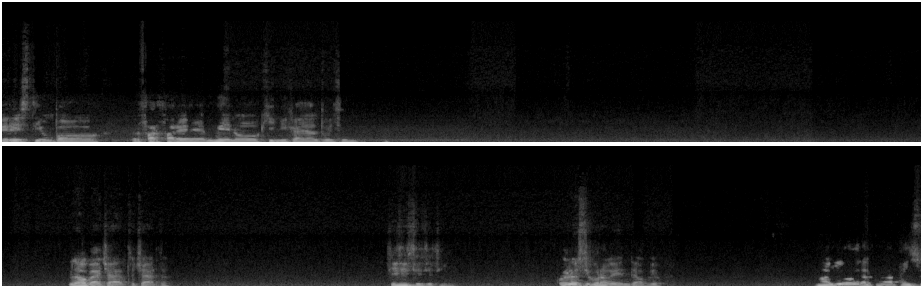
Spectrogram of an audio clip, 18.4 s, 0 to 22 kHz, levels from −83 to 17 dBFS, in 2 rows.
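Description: From 1.27 to 2.15 s the talker's level sags by a few decibels in patches totalling about half a second. This is speech suppressed in double talk, likely caused by the echo canceller failing to separate the near talker from loudspeaker echo while both sides spoke, so it pulled both down. It recurs from 3.4 to 3.9 s, and again from 17.28 s to the end, each time much deeper, roughly 15 dB. Unlike gating, the dips follow the talker's own words and thin the voice itself, not just the room.

Between 4.14 and 4.46 s a faint second voice sits far below the talker, around 35 dB down. This is the other side's voice leaking through, likely from far-end audio on the loudspeaker that the echo canceller did not fully remove from the microphone. It differs from the suppression faults because something is added rather than taken away: a brief, distant scrap of a different voice.

At 16.07 to 16.22 s the room sound drops by about 7 dB for roughly 150 ms, then returns. 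This is background gated by the echo canceller, which clamped the microphone hard while the loudspeaker played. The tell is that the ambience, not the talker's voice, momentarily dips.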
